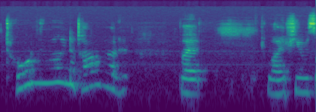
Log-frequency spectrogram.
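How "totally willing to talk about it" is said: "totally willing" jumps high and runs fast; eager mock agreement. To the host mother, the eager yes comes out high and fast. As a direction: gush it out, high and quick, mock-keen. Repeats phrase, second much higher.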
